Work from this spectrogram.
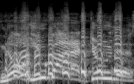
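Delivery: put-on, very high, slow, loud, dragged-out screaming. Retelling how Tony Khan screamed at MJF: imitating Tony Khan screaming. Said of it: "He's screaming at him while he's hugging him".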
